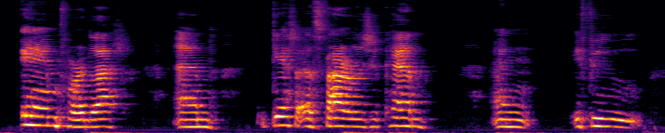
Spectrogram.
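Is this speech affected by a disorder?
Yes: traumatic brain injury.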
